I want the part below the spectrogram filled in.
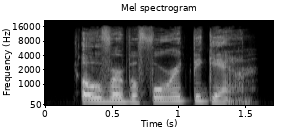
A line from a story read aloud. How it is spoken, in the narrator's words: Cash says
